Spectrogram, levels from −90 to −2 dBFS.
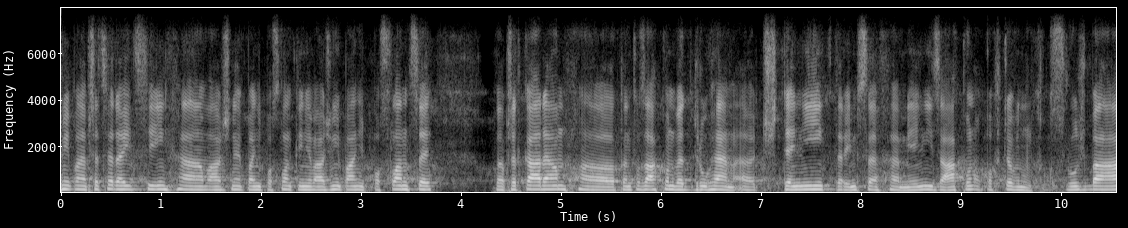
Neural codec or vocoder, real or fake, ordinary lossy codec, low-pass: codec, 16 kHz, 4.8 kbps, FACodec; fake; Opus, 32 kbps; 7.2 kHz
